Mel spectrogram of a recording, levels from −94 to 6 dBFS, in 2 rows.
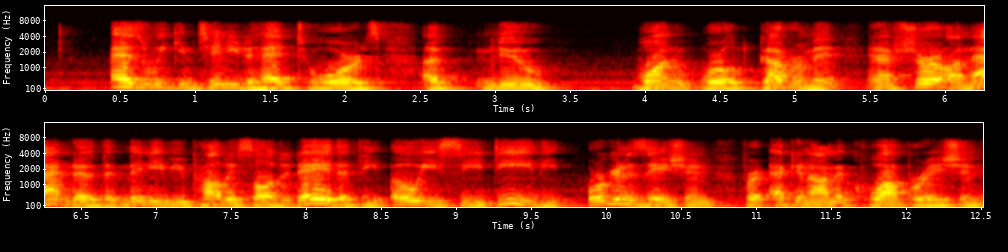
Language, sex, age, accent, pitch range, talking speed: English, male, 30-49, American, 125-145 Hz, 155 wpm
